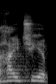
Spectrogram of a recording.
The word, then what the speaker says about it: Hachiya: is come up on a pronunciation that says hachiya this is a hai chia persimmon okay and then it's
